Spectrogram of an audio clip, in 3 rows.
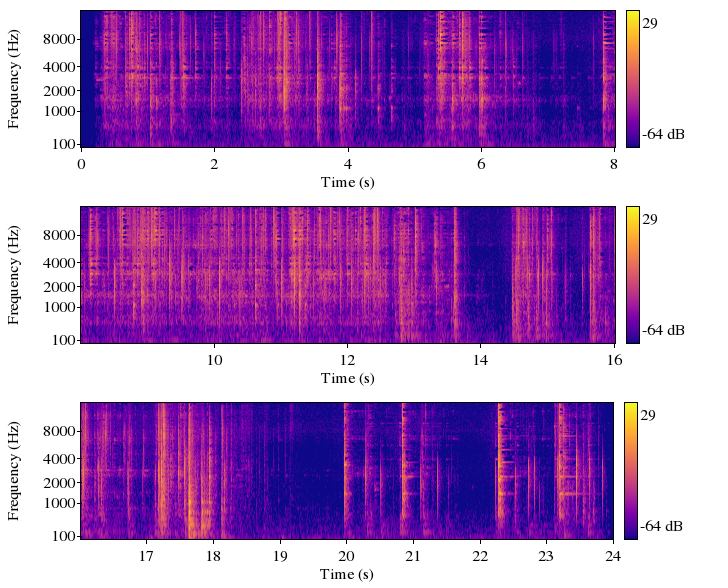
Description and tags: Recoreded with Zoom H6 XY Mic. Edited in Pro Tools.
An old chandelier with funky construction shaking. Could be used to imitate an earthquake or something like that.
